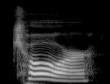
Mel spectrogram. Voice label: "chore", English

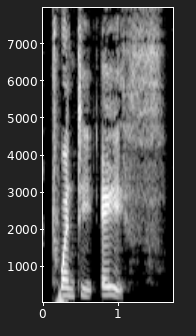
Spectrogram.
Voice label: "twenty eighth", English

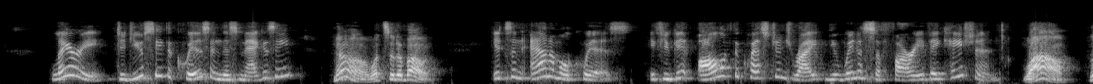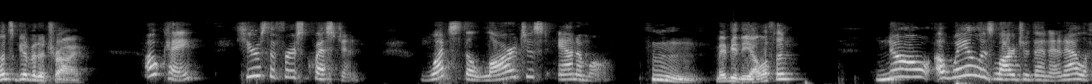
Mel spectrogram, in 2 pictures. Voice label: Dialog

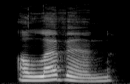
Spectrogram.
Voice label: "eleven", English

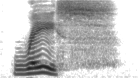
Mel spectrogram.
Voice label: "race", English

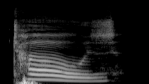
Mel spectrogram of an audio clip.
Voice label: "toes", English

